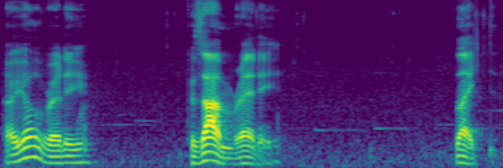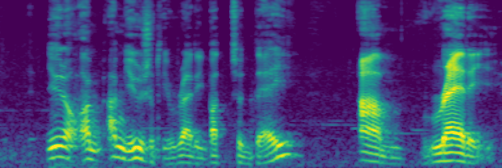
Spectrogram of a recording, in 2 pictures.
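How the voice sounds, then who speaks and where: A man's voice: lowish voice, big pitch swings, slow, pauses often, sharp tone, faint music behind. A man streaming a game live, chatting casually to his viewers and musing aloud to himself. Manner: talks to chat and muses aloud to himself.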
